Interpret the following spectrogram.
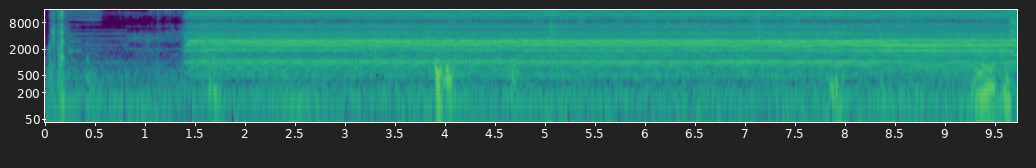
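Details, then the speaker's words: Citroën/Peugeot 2.7 V6 HDi diesel after fuel filter replacement, ignition switched on to purge: short silence, then steady electric hum of the lift pump circulating fuel to prime the system, normal; engine then started instantly. "la pompe mais là on entend que ça circule je sais pas vous entendez"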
